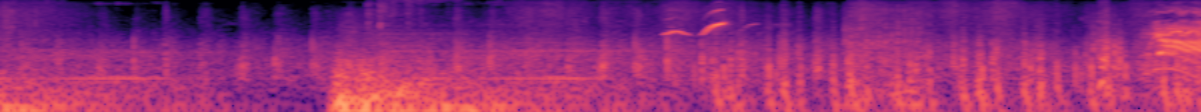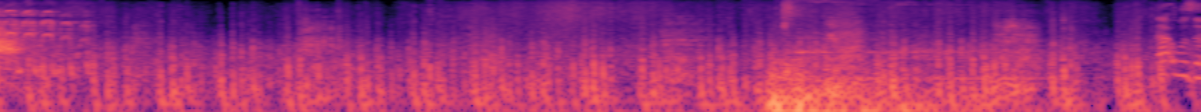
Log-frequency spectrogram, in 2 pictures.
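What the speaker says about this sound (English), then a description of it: "Now to deliver Magni his horse." In the Assassin's Creed Valhalla video game, horse hooves clip-clop in a steady walking rhythm, a horse whinnies clearly midway, and dull thuds occur, all under ongoing game dialogue and background music.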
